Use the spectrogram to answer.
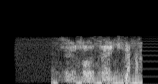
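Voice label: Dispatch, P25; WSO DISP 2; wake p25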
